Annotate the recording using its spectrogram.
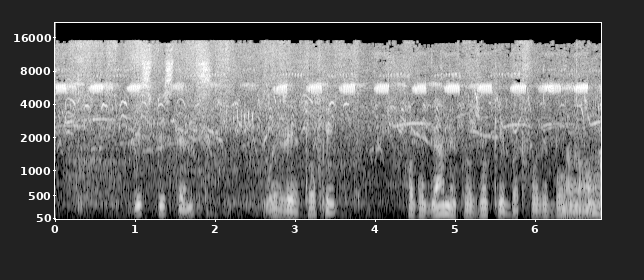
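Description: An older man speaks calmly, close by.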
